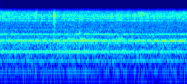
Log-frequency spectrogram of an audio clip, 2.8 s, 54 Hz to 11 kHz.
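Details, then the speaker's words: Refurbished Dokorder 8010A reel-to-reel deck duplicating a tape near the end of the reel: steady thin squeal over a low hum, the squeak of tape passing through the guides, which is normal sound. "that sound is the squeak of the of the tape actually going through all the guys it has to do it's normal sound"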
